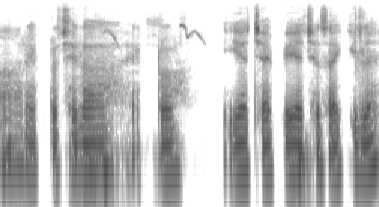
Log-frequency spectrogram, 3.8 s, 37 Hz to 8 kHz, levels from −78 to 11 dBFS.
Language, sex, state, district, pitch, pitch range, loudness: Bengali, male, West Bengal, Malda, 95 Hz, 95-100 Hz, -24 LUFS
